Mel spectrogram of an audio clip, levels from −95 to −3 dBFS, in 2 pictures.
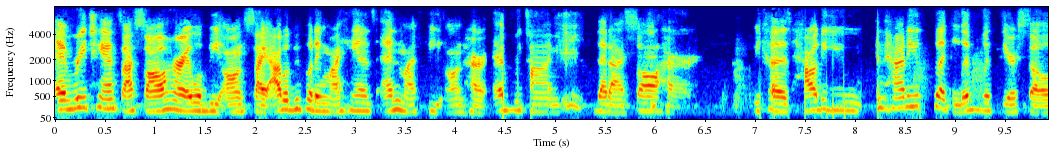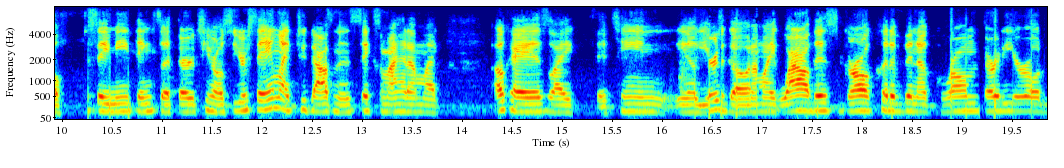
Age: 20-39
